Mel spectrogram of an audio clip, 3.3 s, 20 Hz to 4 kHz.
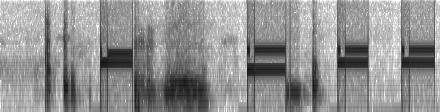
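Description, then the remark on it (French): Four clear telephone keypad touch-tones beep one after another at uneven intervals as the code star 500 hash is dialed, with brief muffled voice sounds and clicks in between. “Vous composez le code étoile 500 dièse, d'accord?”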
